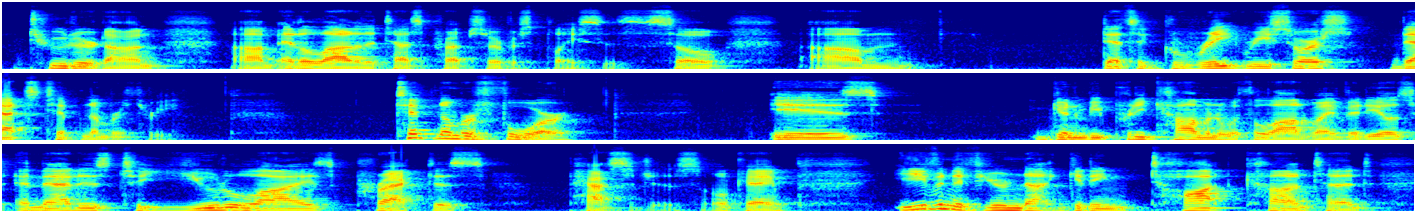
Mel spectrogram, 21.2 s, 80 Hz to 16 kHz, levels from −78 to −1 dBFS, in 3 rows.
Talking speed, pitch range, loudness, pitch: 145 wpm, 85-120 Hz, -20 LUFS, 105 Hz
